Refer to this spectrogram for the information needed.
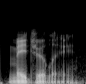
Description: (mājər-lē)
